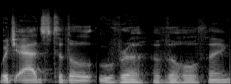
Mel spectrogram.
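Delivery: flat, pompous, affected voice.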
